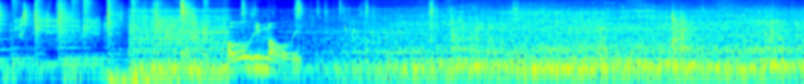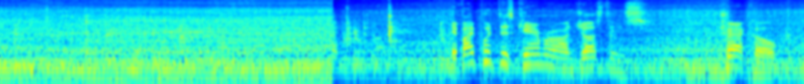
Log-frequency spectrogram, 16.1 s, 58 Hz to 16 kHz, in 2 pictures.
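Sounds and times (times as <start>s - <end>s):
excavator diesel engine running: 1.1s - 16.0s
metallic clanks of bucket: 1.3s - 4.9s.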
